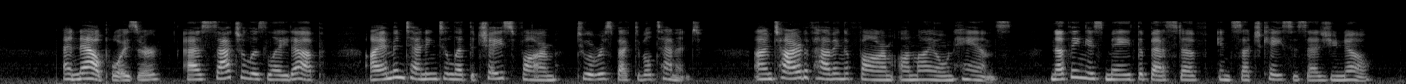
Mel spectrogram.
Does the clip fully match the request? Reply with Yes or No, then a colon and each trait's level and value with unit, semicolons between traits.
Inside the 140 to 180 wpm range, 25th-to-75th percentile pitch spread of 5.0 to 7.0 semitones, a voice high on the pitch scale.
No: average, 175 wpm; average, 3.3 semitones; high, 230 Hz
